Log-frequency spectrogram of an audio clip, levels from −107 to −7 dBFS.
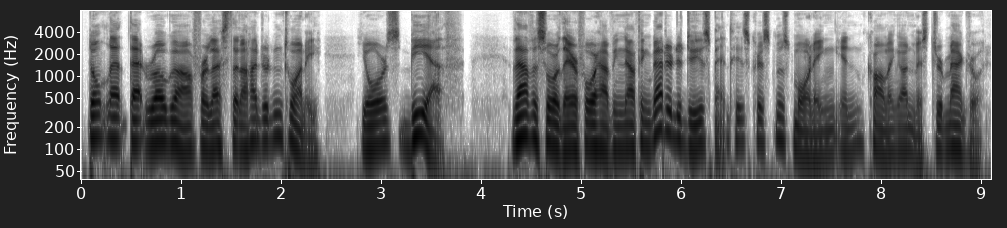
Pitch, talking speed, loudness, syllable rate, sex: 110 Hz, 200 wpm, -17 LUFS, 5.8 syllables/s, male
